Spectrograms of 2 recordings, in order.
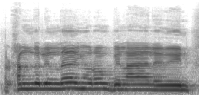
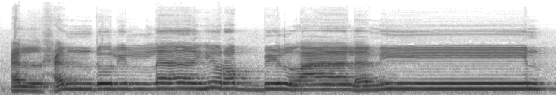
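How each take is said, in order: First: It is recited quickly with short vowels. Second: It is recited slowly with long-held vowels. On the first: It suits memorizing the Quran. "Al-Hadar ni bacaan agak laju" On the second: It suits teaching someone to recite. "kita baca dengan enam harakat, bacaan slow"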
